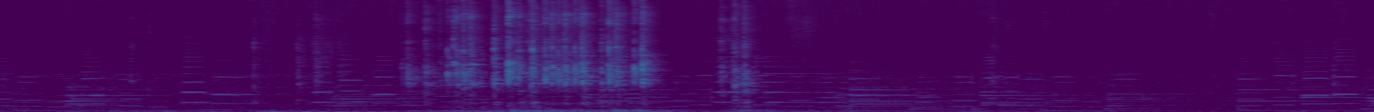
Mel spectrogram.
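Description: Keys clatter continuously in quick, uneven bursts of typing on a computer keyboard, close and fairly soft, with a busier flurry midway.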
